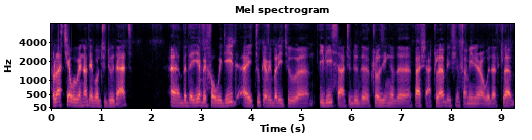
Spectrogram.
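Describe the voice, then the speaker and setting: A man's fairly low voice at a fairly quick pace. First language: French. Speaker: startup CEO. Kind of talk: interview. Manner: hesitant, many fillers and repeats.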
